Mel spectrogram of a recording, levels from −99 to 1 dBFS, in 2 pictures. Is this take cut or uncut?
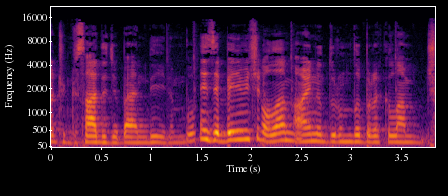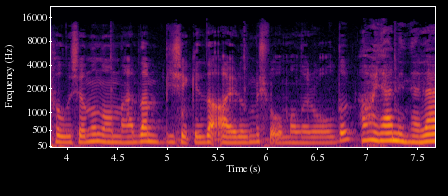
cut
